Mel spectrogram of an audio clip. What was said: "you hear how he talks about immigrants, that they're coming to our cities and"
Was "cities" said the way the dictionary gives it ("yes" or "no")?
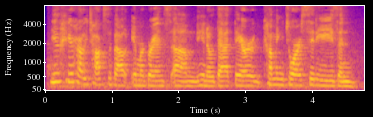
yes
